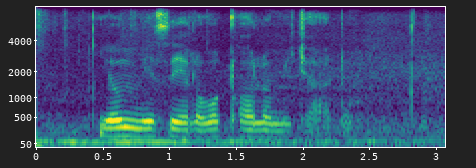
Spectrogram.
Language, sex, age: Xhosa, male, 26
